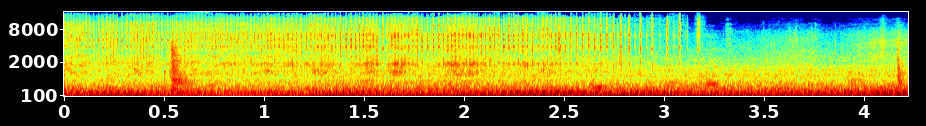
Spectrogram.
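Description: Sportfishing boat's engine running with a steady low drone, under a hiss of wind and water.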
